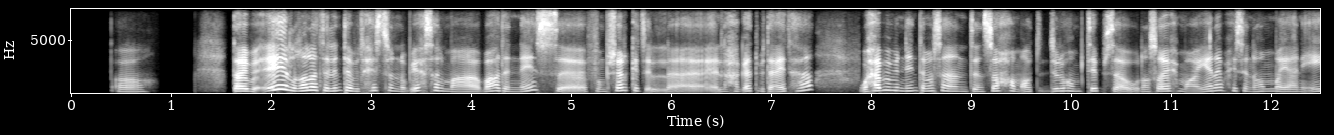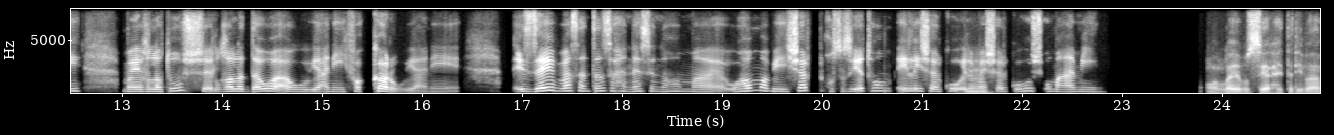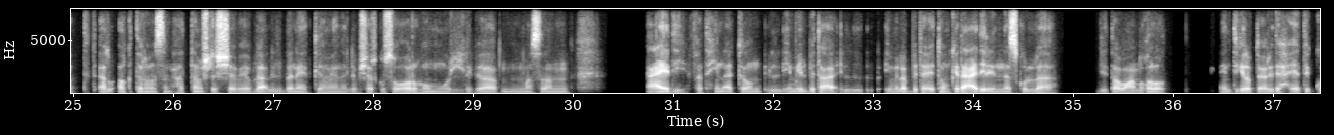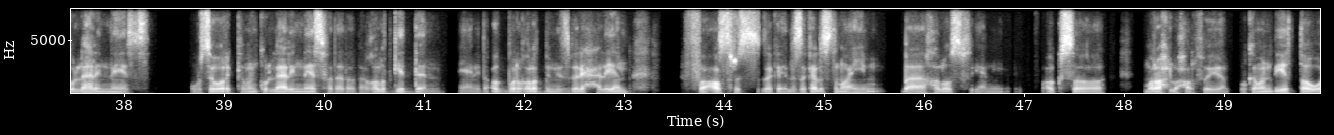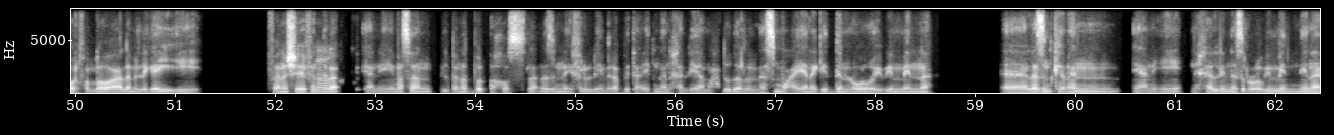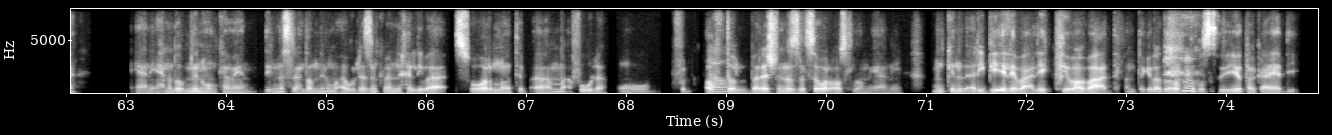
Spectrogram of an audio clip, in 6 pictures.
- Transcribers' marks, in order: in English: "tips"; tapping; in English: "الإيميل"; in English: "الإيميلات"; in English: "الإيميلات"; chuckle
- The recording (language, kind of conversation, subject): Arabic, podcast, إزاي بتحافظ على خصوصيتك على الإنترنت؟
